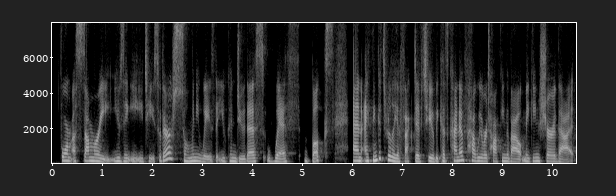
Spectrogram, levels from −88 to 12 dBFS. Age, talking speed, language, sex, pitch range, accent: 20-39, 205 wpm, English, female, 175-215 Hz, American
